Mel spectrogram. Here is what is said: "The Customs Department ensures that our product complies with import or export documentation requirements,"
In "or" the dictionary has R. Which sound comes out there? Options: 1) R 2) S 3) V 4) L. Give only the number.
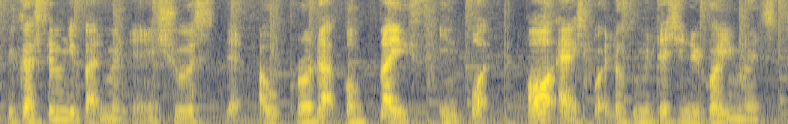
4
